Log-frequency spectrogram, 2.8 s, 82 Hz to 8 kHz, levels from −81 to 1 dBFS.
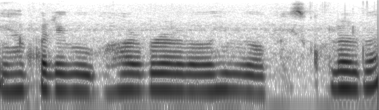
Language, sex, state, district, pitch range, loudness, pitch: Bhojpuri, female, Bihar, Gopalganj, 180-190 Hz, -18 LUFS, 185 Hz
